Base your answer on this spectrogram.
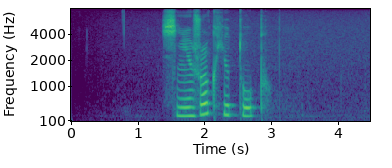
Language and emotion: Russian, neutral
